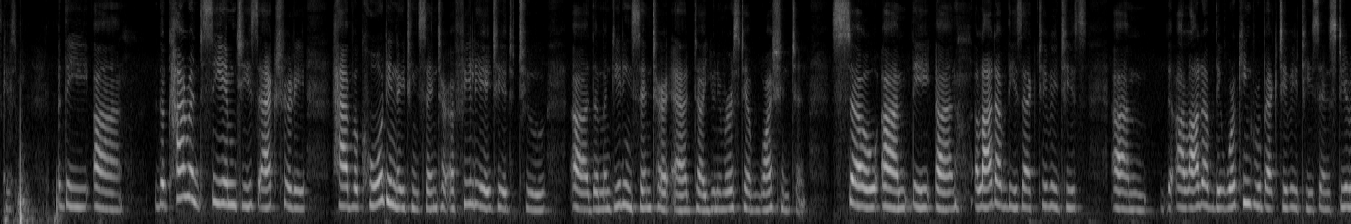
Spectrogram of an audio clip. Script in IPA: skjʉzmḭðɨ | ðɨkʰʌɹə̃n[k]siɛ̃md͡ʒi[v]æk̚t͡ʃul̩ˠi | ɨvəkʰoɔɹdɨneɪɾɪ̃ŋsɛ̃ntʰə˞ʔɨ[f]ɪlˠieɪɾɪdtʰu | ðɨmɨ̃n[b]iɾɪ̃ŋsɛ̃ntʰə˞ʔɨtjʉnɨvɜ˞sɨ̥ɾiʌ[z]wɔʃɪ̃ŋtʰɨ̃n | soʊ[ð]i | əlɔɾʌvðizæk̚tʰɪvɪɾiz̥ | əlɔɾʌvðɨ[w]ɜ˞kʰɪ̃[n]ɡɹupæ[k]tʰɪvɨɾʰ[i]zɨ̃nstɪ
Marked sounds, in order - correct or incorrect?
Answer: incorrect: t, incorrect: z, correct, incorrect: d, incorrect: v, correct, correct, incorrect: ŋ, correct, correct

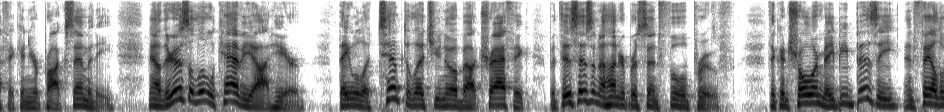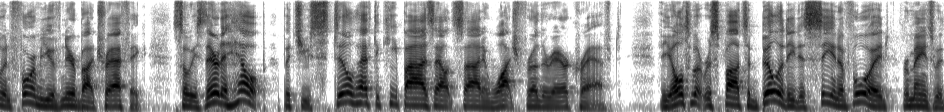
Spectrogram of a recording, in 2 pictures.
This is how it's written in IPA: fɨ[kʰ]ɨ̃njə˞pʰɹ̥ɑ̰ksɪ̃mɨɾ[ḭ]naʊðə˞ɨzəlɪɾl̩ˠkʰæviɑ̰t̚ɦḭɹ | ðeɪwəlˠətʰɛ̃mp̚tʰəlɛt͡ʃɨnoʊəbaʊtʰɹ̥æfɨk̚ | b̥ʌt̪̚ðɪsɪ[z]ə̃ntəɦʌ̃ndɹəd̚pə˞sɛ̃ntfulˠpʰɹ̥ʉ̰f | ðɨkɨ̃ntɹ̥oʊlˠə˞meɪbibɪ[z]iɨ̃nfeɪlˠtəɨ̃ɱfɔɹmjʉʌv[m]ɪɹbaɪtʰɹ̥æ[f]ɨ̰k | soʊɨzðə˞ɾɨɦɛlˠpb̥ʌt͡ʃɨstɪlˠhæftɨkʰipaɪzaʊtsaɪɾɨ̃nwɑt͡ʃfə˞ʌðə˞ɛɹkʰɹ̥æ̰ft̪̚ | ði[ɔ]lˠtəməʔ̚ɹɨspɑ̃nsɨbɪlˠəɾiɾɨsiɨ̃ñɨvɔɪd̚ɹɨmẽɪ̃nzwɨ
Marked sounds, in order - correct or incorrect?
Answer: incorrect: k, correct, correct, correct, incorrect: n, correct, incorrect: ʌ

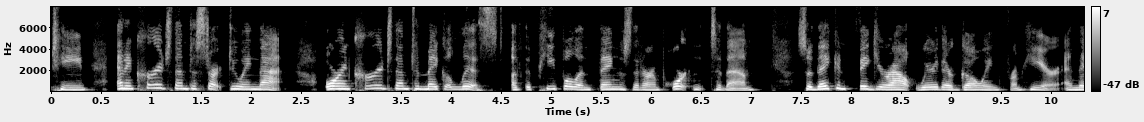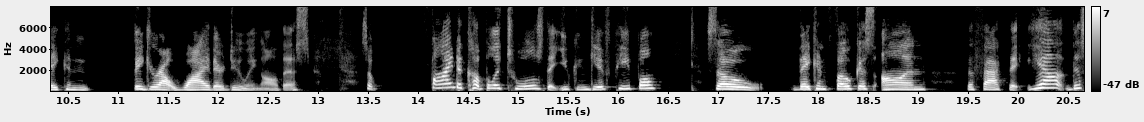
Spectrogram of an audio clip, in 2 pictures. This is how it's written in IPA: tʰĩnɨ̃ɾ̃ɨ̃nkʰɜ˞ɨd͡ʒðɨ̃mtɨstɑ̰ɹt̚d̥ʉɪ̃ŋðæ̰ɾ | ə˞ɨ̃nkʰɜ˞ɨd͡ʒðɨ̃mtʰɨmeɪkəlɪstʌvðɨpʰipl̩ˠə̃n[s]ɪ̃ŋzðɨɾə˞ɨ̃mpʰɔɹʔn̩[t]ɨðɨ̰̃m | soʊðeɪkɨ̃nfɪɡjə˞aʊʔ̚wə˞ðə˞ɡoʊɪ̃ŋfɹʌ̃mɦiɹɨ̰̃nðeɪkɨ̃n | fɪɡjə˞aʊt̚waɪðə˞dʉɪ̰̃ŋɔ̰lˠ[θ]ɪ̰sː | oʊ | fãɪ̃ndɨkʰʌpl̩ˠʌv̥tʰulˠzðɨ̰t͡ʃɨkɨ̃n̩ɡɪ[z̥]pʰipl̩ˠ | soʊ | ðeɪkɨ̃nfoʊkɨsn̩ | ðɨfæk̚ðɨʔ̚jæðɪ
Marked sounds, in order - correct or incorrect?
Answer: incorrect: θ, incorrect: tʰ, incorrect: ð, incorrect: v̥

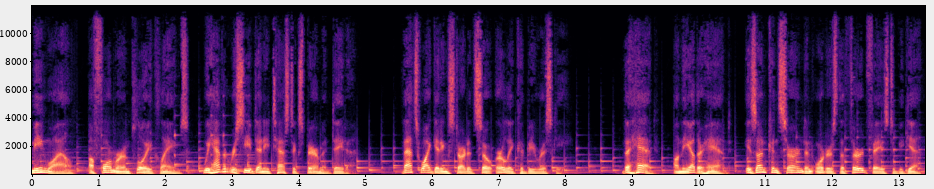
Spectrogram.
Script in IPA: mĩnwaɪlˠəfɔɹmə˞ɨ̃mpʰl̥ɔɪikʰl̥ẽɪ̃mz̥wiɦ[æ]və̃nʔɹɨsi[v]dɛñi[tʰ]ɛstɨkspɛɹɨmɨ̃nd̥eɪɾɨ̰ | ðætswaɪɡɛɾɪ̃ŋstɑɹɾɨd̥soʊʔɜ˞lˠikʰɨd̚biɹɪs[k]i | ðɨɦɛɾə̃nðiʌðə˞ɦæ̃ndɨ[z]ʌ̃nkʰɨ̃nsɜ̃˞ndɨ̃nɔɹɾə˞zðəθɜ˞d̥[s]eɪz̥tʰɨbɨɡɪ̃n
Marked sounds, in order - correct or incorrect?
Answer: correct, correct, correct, correct, correct, incorrect: f

